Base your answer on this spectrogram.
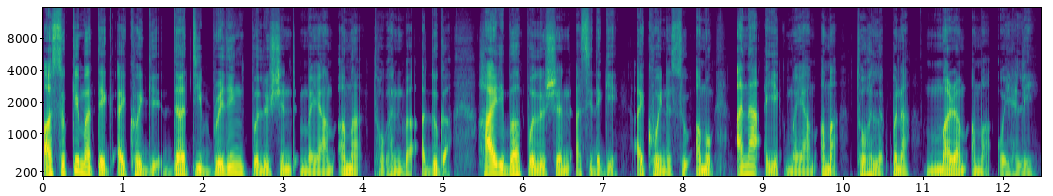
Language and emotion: Manipuri, neutral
